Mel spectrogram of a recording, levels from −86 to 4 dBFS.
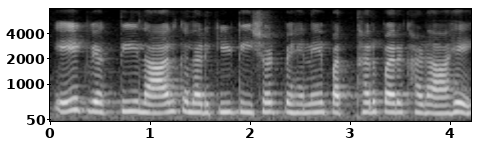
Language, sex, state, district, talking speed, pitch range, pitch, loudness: Hindi, female, Madhya Pradesh, Dhar, 170 wpm, 235-255 Hz, 245 Hz, -15 LUFS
